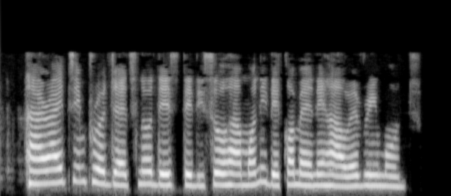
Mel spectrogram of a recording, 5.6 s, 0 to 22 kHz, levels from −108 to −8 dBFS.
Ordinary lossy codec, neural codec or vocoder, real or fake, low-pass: MP3, 48 kbps; none; real; 7.2 kHz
